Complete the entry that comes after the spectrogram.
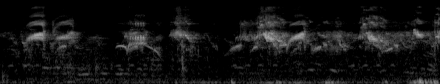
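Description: Small birds chirping: short, high calls in quick clusters, several a second, with brief pauses between clusters.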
